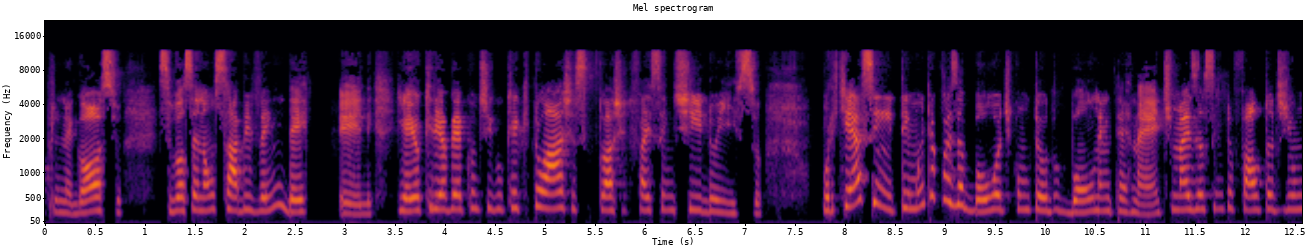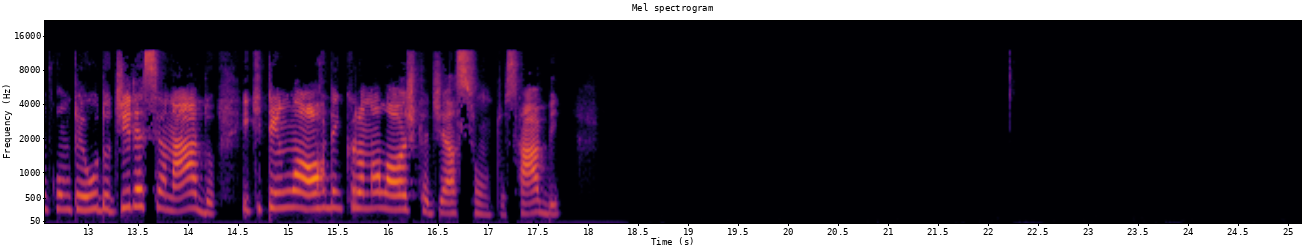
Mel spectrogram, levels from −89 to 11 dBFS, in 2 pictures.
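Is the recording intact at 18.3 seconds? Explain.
No. At 18.3 seconds the speech sits inside a run of periodic USB or driver dropouts from 16.62 to 20.61 s. Roughly once a second, the audio path stalls and about a millisecond is skipped. Each gap sounds like a regular tick.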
